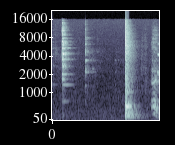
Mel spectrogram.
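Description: Light glassy clinks, then a sparkling-wine bottle's cork popping loudly about one and a half seconds in.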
